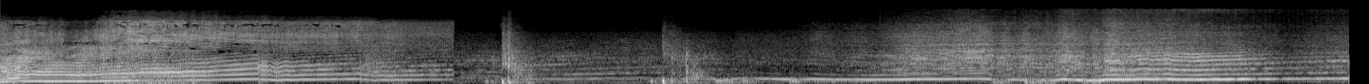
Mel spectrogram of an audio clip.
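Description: Rally cars at full throttle on a tarmac stage, engines revving up and dropping through gear changes as they pass, with two sharp bangs around 5 and 7 seconds in. A hard-driven engine holds and climbs in pitch toward the end.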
